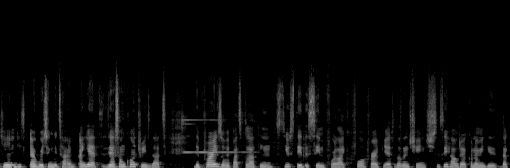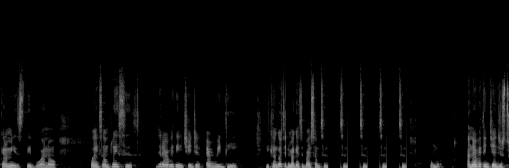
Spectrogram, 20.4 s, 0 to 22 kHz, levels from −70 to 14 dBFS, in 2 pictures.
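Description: From 16.76 to 18.33 s the speech breaks into a stutter with silent gaps. A 147 ms fragment plays four times, each followed by about 245 ms of dead silence, repeating every 392 ms. The likely cause is a stalled stream replaying its last buffer. The speech from that stretch is lost.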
